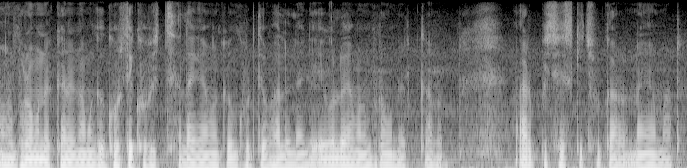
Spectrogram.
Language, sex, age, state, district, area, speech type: Bengali, male, 18-30, West Bengal, Malda, urban, spontaneous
